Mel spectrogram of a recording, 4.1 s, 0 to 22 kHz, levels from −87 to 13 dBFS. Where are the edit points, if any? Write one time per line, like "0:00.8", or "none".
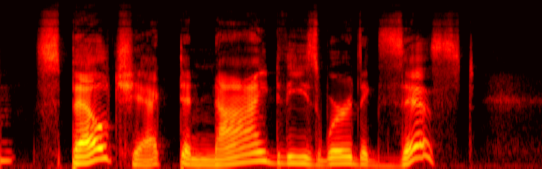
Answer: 0:02.7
